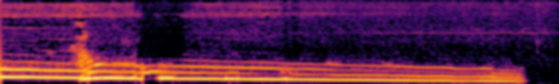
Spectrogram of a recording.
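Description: wolf howling

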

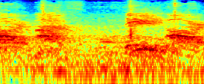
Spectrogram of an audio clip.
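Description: protesters chanting

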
